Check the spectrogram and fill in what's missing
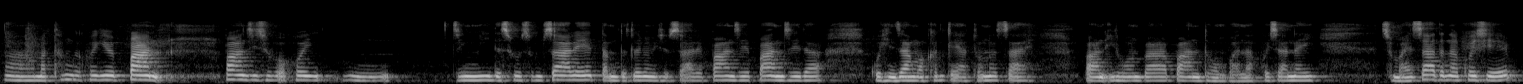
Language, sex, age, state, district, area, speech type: Manipuri, female, 45-60, Manipur, Bishnupur, rural, spontaneous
